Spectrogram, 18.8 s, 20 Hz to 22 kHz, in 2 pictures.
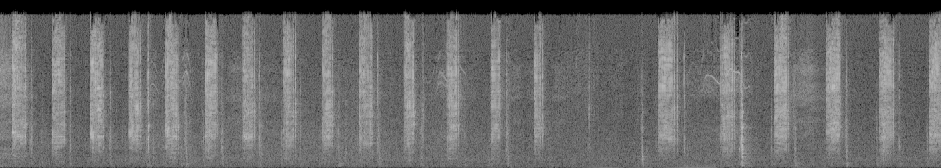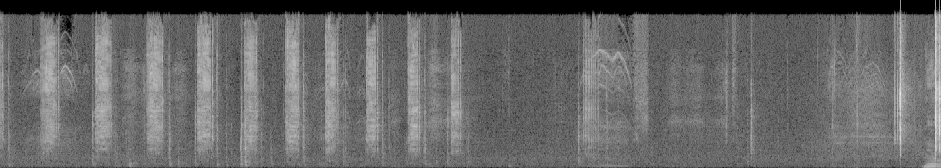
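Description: A ratchet wrench tightens a 14mm nut on a Triumph motorcycle exhaust, giving a quick series of sharp clicking strokes, close and quiet, with a faint metallic clink near the end.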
